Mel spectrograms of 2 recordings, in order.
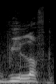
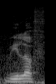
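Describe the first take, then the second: No difference in how they are said.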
